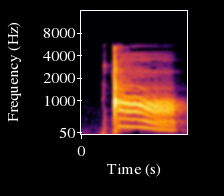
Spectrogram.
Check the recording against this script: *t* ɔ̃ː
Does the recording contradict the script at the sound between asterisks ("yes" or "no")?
yes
